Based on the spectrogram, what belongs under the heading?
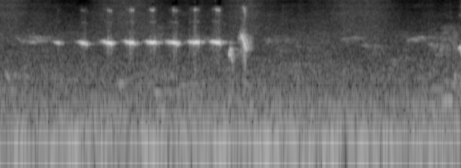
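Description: A bird singing a quick run of clear, loud whistled notes, about five a second for roughly two seconds, that ends in a couple of lower, sharper notes. A second run starts at the very end.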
